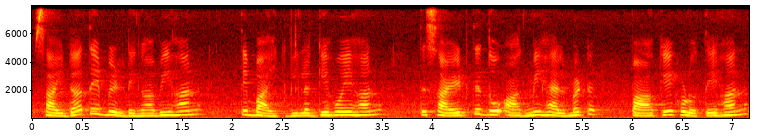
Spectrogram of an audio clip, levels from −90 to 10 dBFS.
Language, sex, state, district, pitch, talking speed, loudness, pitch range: Punjabi, female, Punjab, Pathankot, 240 Hz, 175 wpm, -16 LUFS, 210-265 Hz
